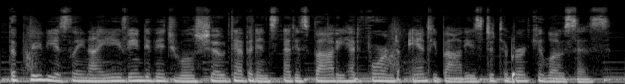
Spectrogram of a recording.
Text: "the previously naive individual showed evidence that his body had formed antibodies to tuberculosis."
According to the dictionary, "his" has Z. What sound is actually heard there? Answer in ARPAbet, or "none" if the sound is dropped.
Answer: Z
